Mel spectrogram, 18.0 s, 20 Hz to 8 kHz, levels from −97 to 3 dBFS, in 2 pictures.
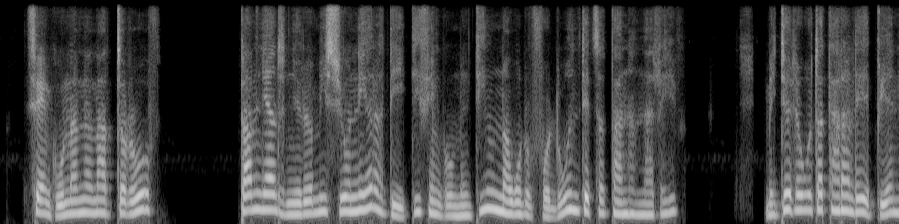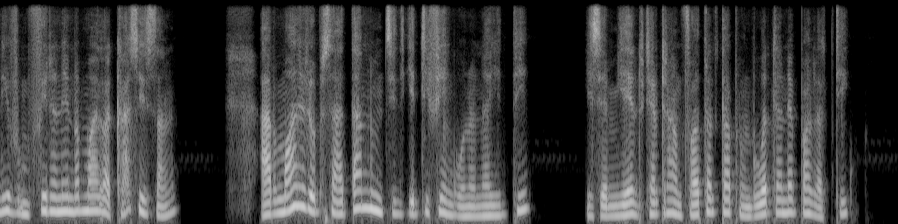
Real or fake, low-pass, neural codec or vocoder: fake; 7.2 kHz; codec, 16 kHz in and 24 kHz out, 0.8 kbps, FocalCodec, streaming, 65536 codes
